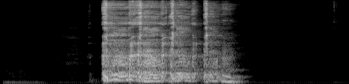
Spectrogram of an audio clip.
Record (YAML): cough_length: 3.5 s
cough_amplitude: 32768
cough_signal_mean_std_ratio: 0.45
survey_phase: alpha (2021-03-01 to 2021-08-12)
age: 18-44
gender: Male
wearing_mask: 'No'
symptom_none: true
symptom_onset: 8 days
smoker_status: Never smoked
respiratory_condition_asthma: true
respiratory_condition_other: false
recruitment_source: REACT
submission_delay: 3 days
covid_test_result: Negative
covid_test_method: RT-qPCR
